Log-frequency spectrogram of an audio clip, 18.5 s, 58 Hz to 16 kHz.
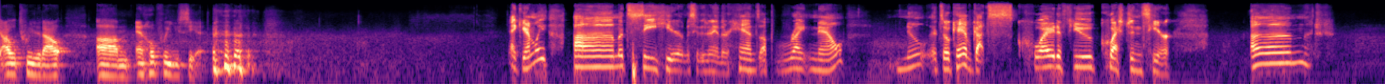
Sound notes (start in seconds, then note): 2.7 laughs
